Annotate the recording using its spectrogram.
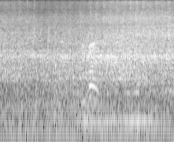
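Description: A heavy passenger vehicle's motor running close by with a steady low hum that grows stronger about a second in, over street noise.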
